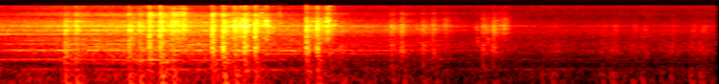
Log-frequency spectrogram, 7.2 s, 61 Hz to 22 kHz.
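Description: Meitetsu 6800 series electric commuter train passing without stopping, its wheels clattering over the rail joints. The sound is loudest about one to three seconds in and fades as the train moves away, with a last clatter about five seconds in.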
